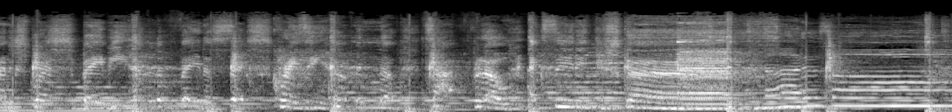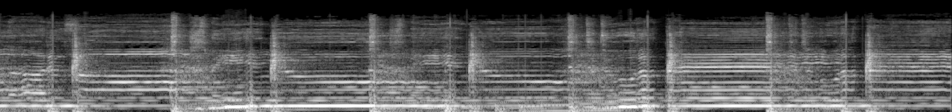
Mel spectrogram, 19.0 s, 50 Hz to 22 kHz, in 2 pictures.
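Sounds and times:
hip-hop beat: 0.0 - 19.0
singer holding gliding notes: 5.7 - 9.9.

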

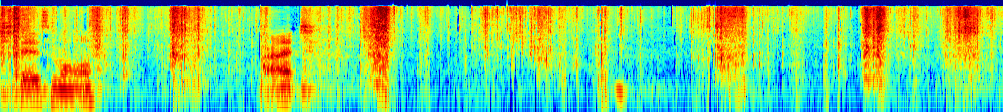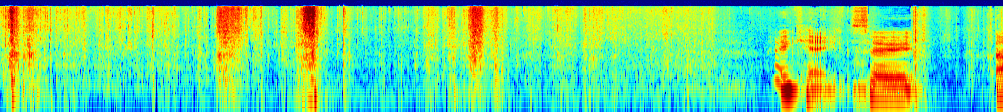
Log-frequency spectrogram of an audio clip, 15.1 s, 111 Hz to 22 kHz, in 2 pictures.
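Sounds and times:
plastic wrap crinkling and tearing: 0.0 - 13.1, 14.4 - 15.0.

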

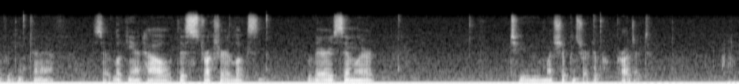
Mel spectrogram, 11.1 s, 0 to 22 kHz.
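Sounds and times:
computer mouse clicks: 0.2 - 0.6.

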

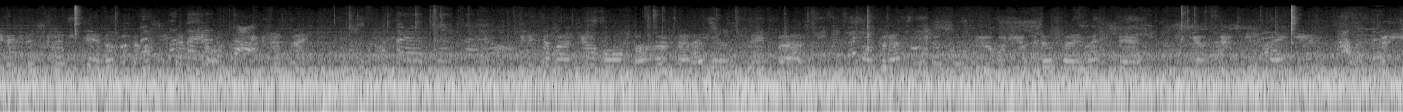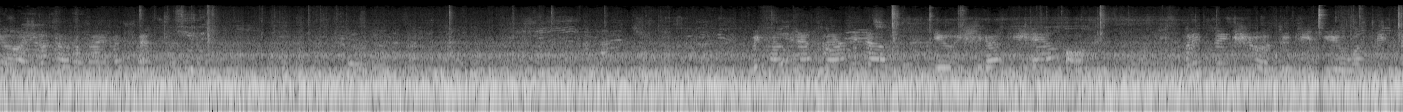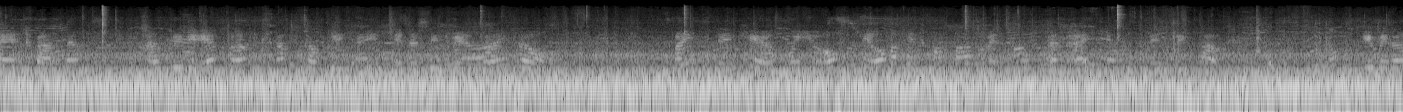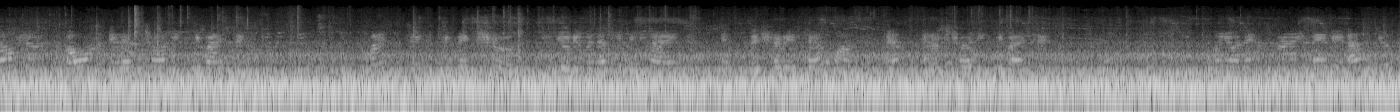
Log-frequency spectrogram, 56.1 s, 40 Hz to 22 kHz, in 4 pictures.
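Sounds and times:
announcement over pa system: 0.0 - 56.0
jet cabin engine drone: 0.0 - 56.0.

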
